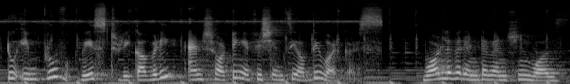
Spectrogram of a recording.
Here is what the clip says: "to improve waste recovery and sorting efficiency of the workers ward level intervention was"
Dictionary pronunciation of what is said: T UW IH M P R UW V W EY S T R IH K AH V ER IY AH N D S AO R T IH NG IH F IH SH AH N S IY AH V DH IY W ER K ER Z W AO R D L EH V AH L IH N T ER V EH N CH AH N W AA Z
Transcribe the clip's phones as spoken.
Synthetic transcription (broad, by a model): T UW IH M P R UW V EY S T R IH K AH V ER IY AH N D SH AO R T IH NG IH F IH SH AH N S IY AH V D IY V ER K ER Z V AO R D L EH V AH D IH N T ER V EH N SH AH N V AA Z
